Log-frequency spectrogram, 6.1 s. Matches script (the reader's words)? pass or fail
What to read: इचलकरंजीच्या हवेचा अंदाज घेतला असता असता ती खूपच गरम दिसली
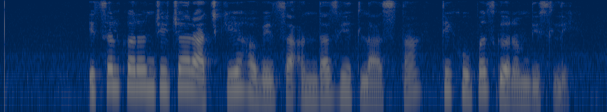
fail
